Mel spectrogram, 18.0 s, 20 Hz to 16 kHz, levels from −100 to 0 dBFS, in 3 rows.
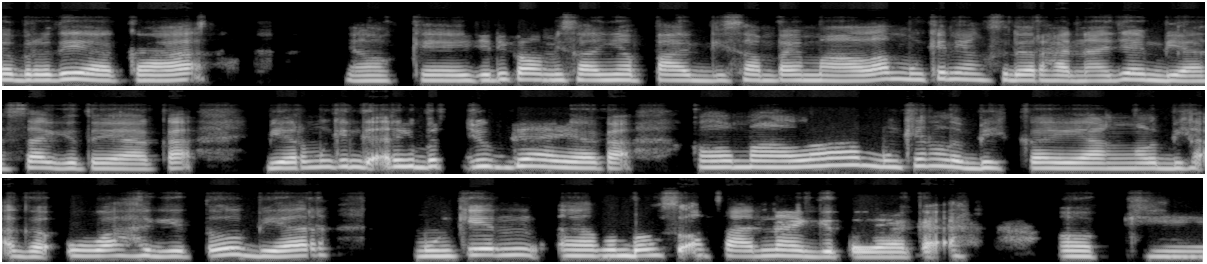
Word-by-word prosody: berarti 210 +3 +2
ya, 210 -3 +3
Kak. 205 +3 +2 0.8
Oke, 200 +1 -3
jadi 210 - 0
kalau 230 -1 +3
misalnya 215 -1 0
pagi 200 -1 -2
sampai 205 0 -2
malam 200 +4 +1
mungkin 245 +2 -2
yang 225 -2 -4
sederhana 200 -3 -1
aja, 230 +4 0
yang 220 - 0
biasa 190 +2 -2 0.2
gitu 205 0 -3
ya 195 -2 0
Kak. 210 +1 -2 0.4
Biar 215 +1 +3
mungkin 255 0 -2
nggak - - +2
ribet 265 0 +2
juga 265 +1 +1 0.2
ya, 220 -2 +4
Kak. 205 - 0 0.3
Kalau 245 0 +1
malam 255 +6 +3
mungkin 280 +3 -1
lebih 220 -4 0
ke 215 - 0 0.2
yang 200 0 0
lebih, 205 +2 -2
agak 195 -4 -2
wah 220 0 0
gitu 215 +6 +1
biar 210 +3 +3 0.5
mungkin 245 +4 +1 0.3
membangun 225 +1 +3
suasana 220 0 0
gitu, 190 -1 -1
ya 180 0 +3
Kak - - -2 0.5
oke. 200 -1 -3
215 Hz, 145 wpm, -22 LUFS, 200-235 Hz, 0.8 s, ya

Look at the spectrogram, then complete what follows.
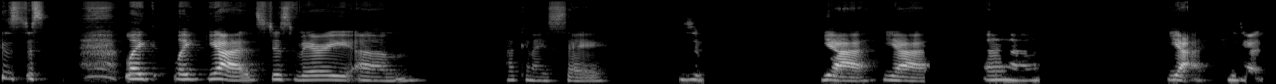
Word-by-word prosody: he's 275 -4 -3
just 250 -1 +2 0.8
like 250 -1 +1
like 235 -1 -1
yeah, 240 -7 +8
it's 220 +3 -7
just 230 0 -3
very, 205 -1 -1
um- 180 0 -9 0.9
how 205 - -14
can 205 -1 -14
I 175 -1 -15
say?- 170 0 -10 0.7
zi 215 -1 -9 1.2
Yeah, 175 -5 +5
yeah. 180 -6 +2 0.6
Uh-huh. 190 -3 -7 1.3
Yeah, - - +3 0.3
he 205 -1 -8
did. 200 +4 -5
200 Hz, 95 wpm, -24 LUFS, 180-230 Hz, 1.3 s, yeah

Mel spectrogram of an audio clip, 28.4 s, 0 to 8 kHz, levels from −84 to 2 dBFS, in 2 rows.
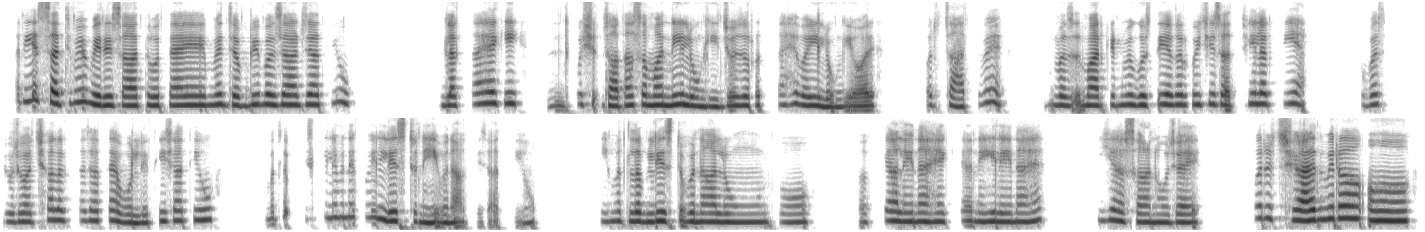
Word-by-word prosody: अरे, 345 - -4
ये 395 - +1
सच 300 -6 +4
में 325 +2 -1
मेरे 250 -4 +5
साथ 235 0 +2
होता 240 +1 0
है। 245 0 +3
मैं 260 +2 +1
जब 240 -2 0
भी 265 +2 +1
बाज़ार 260 -1 +3
जाती 265 +3 -1
हूँ, 315 -4 -6 1.0
लगता 245 +2 -1
है 295 +1 +3
कि 290 0 0 0.4
कुछ 260 +4 -8
ज़्यादा 235 +1 +2
सामान 250 0 +3
नहीं 265 +2 +5
लूँगी, 215 -4 +2
जो 230 +4 -1
ज़रूरत 240 +1 -1
का 260 - -13
है 275 +3 -5
वही 235 -2 +3
लूँगी। 205 - +1
और, 115 +1 +1 0.5
और 250 - -9
साथ 215 -3 -3 0.2
में 315 -1 -4 0.6
मज़ 240 -1 -1
मार्केट 240 0 +1
में 255 +1 0
घुसते 250 +2 -1
ही - - +3
अगर 260 0 +1
कोई 265 0 -3
चीज़ 270 0 -3
अच्छी 285 - -4
लगती 280 +1 -2
है, 285 - -3 0.6
तो 235 - -18
बस 265 +2 -5 0.4
जो-जो 230 0 -4
अच्छा 230 +5 -4
लगता 270 -1 -5
जाता 265 +1 -5
है, - - +1
वो 210 -2 -1
लेती 205 +5 -2
जाती 265 +2 -5
हूँ। 280 +1 -1 0.6
मतलब - - -12 0.2
इसके 345 - -18
लिए 345 - -6
मैंने 350 +1 -7
कोई 350 -1 -12
लिस्ट 250 -5 +2
नहीं 210 0 +3
बना 205 0 0
के - - -24
जाती - - -16
हूँ, 200 +1 -8 0.7
कि 235 - -11
मतलब 245 -1 0
लिस्ट 245 +2 +2
बना 230 -1 +1
लूँ, 220 0 0
तो 220 0 -7 0.6
अ, - - -10
क्या 255 +4 -3
लेना 235 -1 +2
है, 235 0 +1
क्या 260 +3 -9
नहीं 235 0 +1
लेना 230 0 0
है, 245 +5 -1 0.6
ये 275 +2 -4
आसान 220 -2 0
हो 215 0 0
जाए। 215 +1 -1 0.6
पर 330 0 -3
शायद 275 -4 +6
मेरा 315 +2 +4
अ, 260 -3 +4
250 Hz, 185 wpm, -24 LUFS, 230-270 Hz, 1.0 s, शायद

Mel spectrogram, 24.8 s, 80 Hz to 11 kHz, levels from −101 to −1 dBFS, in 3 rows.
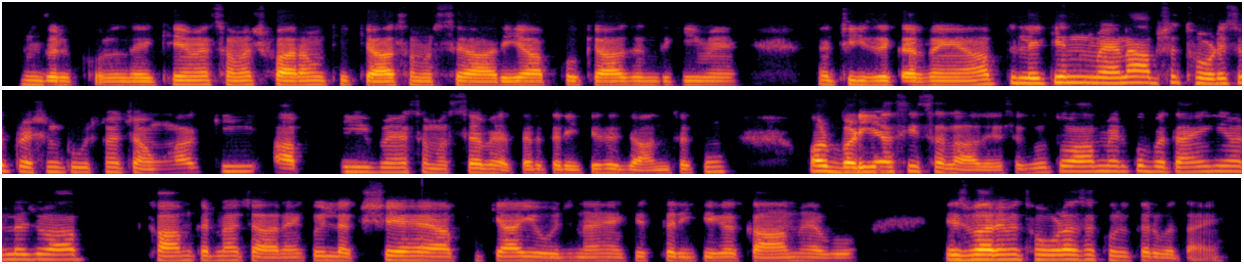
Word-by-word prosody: बिल्कुल, 145 -3 -1
देखिए, 135 +3 +1
मैं 155 0 +2
समझ 150 0 +1
पा 150 -3 +8
रहा 145 - +3
हूँ 150 0 -1
कि 155 +1 -6
क्या 135 -1 +6
समस्या 140 0 0
आ 135 - +4
रही 135 0 +1
है 140 - +5
आपको, 140 +2 +1
क्या 140 -1 +4
ज़िंदगी 140 0 -4
में 140 0 -3 0.6
अ, 155 - +2
चीज़ें 150 0 +1
कर 145 0 +5
रहे 145 +1 +1
हैं 145 0 +1
आप, 170 +4 0
लेकिन 205 +2 +5
मैं 205 -1 +5
ना 225 - +5
आपसे 220 +1 -1
थोड़े 190 -1 +3
से 220 +3 -3
प्रश्न 185 -2 -4
पूछना 175 0 -5
चाहूँगा 155 +1 -4
कि 195 +3 -9 0.2
आपकी 180 +3 -4
मैं 170 0 -3
समस्या 155 0 -2
बेहतर 140 -1 -3
तरीके 140 +1 -4
से 150 -1 -2
जान 125 -1 -3
सकूँ 180 +6 -7 0.6
और 205 - +9
बढ़िया-सी 185 +2 +5
सलाह 150 -9 -1
दे 125 0 -6
सकूँ। 150 +5 -9
तो 200 - -1
आप 195 - -1
मेरे 200 -1 -3
को 205 +1 -3
बताएँ 185 0 -2
कि 200 - -4
मतलब 195 0 -2
जो 200 0 -2
आप 190 - -4 0.5
काम 160 0 +1
करना 165 0 -4
चाह 145 -3 -1
रहे 140 +1 -5
हैं, 140 - -10
कोई 165 - -3
लक्ष्य 160 +2 0
है 155 - +2
आप 150 -1 -1 0.2
क्या 155 -1 +2
योजना 140 -2 -4
है, 140 0 -6
किस 150 +2 -9
तरीके 145 -2 -3
का 145 0 -2 0.2
काम 135 +2 -1
है 140 -1 -5
वो? 135 +1 -8 0.6
इस 185 -1 +3
बारे 185 +1 +8
में 190 - -1
थोड़ा-सा 185 0 +2
खुलकर 155 -4 -6
बताएँ। 130 -3 -10
155 Hz, 190 wpm, -25 LUFS, 140-185 Hz, 0.6 s, और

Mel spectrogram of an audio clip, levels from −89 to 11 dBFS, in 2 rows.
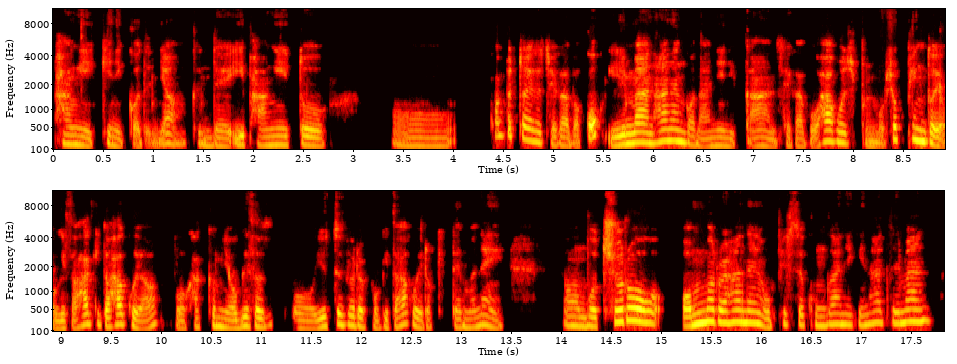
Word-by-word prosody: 방이 165 -3 -1
있긴 150 +3 -6
있거든요. 175 +6 -5
근데 145 -6 -6
이 160 - 0
방이 155 +1 -3
또 145 -3 0 0.6
어 140 -1 -8 0.4
컴퓨터에서 260 -8 0
제가 150 -5 -3
뭐 - - -6
꼭 - - +5
일만 180 +6 +4
하는 225 +1 +3
건 160 -4 -4
아니니깐 140 +1 -5
제가 130 - -7
뭐 - - -3
하고 210 -2 +3
싶은 - - -6
뭐 - - -6
쇼핑도 245 -5 +4
여기서 135 0 -2
하기도 195 0 +1
하고요. 190 -5 +1 0.2
뭐 - - -4
가끔 160 +1 -4
여기서 155 +3 +1 0.3
뭐 130 -2 -6
유튜브를 170 0 0
보기도 140 0 -7
하고 200 -4 -1
이렇기 140 - -6
때문에 155 +2 -4 0.6
어 175 -1 -1
뭐 165 0 +1
주로 245 -1 +7 0.2
업무를 230 +7 +6
하는 230 -2 +3
오피스 190 +5 -5
공간이긴 190 +1 -3
하지만 235 +3 0
175 Hz, 315 characters per minute, -23 LUFS, 150-210 Hz, 0.6 s, 주로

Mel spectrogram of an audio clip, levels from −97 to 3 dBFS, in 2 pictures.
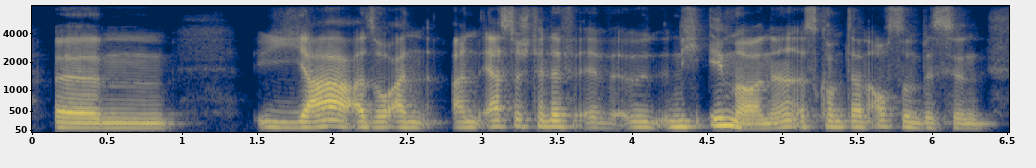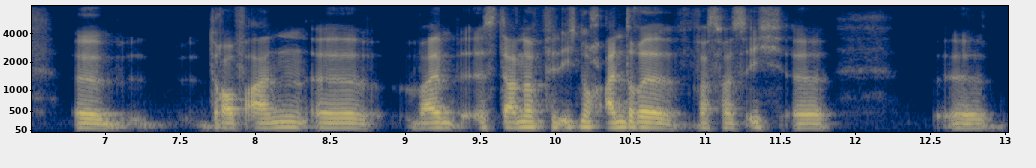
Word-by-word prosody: Ähm, 110 -2 +3 0.5
ja, 130 +3 +6
also 125 -1 +2
an 125 -2 -1
an 125 0 -2
erster 145 +2 0
Stelle, 140 -1 +1
v 135 - -9
äh 120 - -6
äh, 125 +4 -5
nicht 135 +3 -1
immer, 150 -12 +6
ne? 120 +7 +1
Es 130 0 -5
kommt 130 -1 -2
dann 130 - +2
auch 140 +1 -3
so 135 -2 -3
'n 110 - -2
bisschen, 105 -2 -5 0.4
äh, 105 -2 +1 0.7
drauf 110 0 -2
an, 120 +2 -2
äh, 110 -1 -2 0.3
weil 115 +1 -2
es - - -8
dann 120 - -1
natürlich 125 0 -3
noch 130 -2 -3
andere, 120 -4 +2
was - - -7
weiß - - -6
ich, - - -10
äh, 105 0 -2 0.8
äh 105 -1 -5
120 Hz, 160 wpm, -23 LUFS, 110-130 Hz, 0.8 s, ja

